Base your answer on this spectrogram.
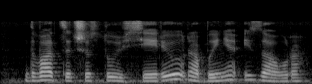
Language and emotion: Russian, neutral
